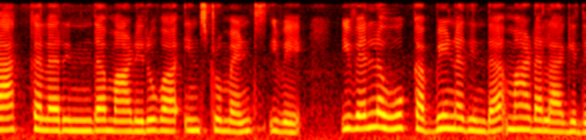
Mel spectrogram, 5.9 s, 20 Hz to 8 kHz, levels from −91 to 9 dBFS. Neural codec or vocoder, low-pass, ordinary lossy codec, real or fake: none; 7.2 kHz; none; real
